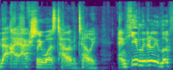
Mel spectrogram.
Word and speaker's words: Vatelli: First of all, that is not how you pronounce my last name. To everyone who doesn't know, it's Vatelli.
